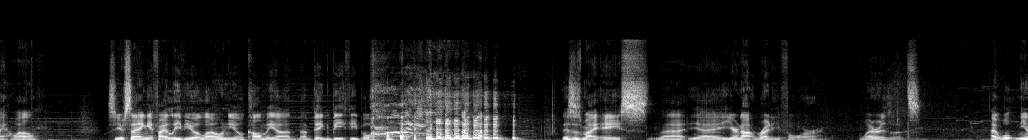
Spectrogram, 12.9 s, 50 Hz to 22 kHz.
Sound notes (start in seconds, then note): 4.6 laughter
